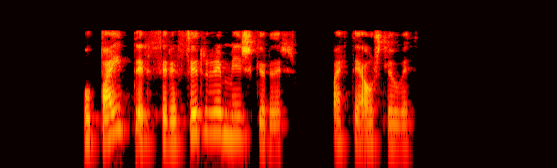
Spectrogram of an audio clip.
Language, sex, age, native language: Icelandic, female, 30-39, Icelandic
